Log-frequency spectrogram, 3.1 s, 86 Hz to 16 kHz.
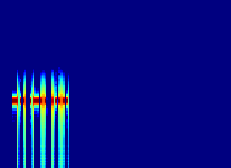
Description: Morse code, heard as a keyed tone, about 50 wpm, 700 Hz. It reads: DL5
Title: Callsign Prefixes for Top 25 DXCC - 50wpm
